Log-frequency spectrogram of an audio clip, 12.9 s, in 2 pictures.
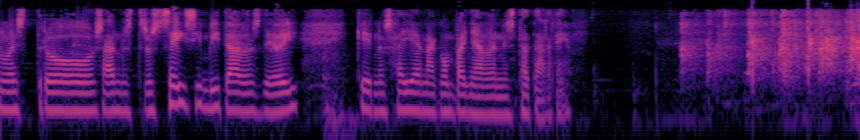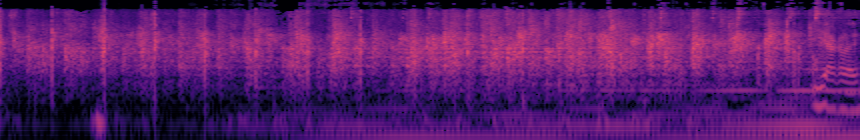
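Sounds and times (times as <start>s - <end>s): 
speech: 0.0s - 4.5s, 12.6s - 12.8s
live studio audience applauding: 5.0s - 12.8s.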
